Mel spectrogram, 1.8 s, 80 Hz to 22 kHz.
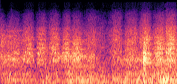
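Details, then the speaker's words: Kawasaki ZX9R cylinder head recondition, hand-lapping a valve with coarse grinding paste: the grinding tone changes to smooth, even back-and-forth rubbing with a soft hiss, showing the valve has seated in. "So, that's what you want. That's where you want to get to. There, it's gone really smooth now."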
